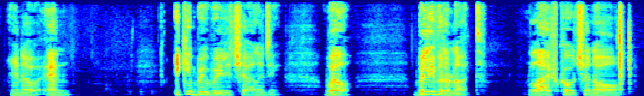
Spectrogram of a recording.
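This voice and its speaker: A fairly slow voice in a Portuguese accent with long, frequent pauses and ordinary pitch variation, in a very clean recording with a silent background. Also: man, fairly high pitch for a man. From Brazil. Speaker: life coach. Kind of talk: motivational talk. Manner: halting.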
